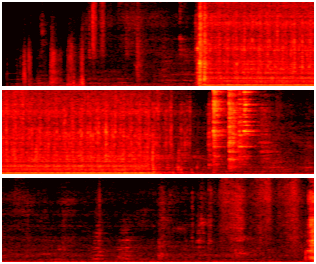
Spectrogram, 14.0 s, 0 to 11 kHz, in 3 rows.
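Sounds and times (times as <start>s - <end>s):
washing machine motor humming: 2.9s - 7.7s.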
